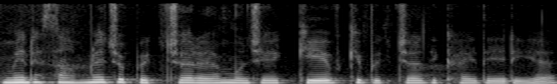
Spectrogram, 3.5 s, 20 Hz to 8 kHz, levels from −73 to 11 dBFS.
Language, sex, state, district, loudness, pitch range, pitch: Hindi, female, Chhattisgarh, Jashpur, -15 LUFS, 190-215 Hz, 195 Hz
